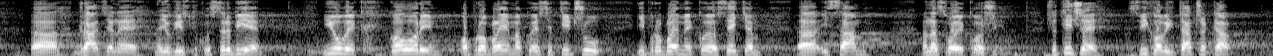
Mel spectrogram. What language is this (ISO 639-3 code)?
srp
